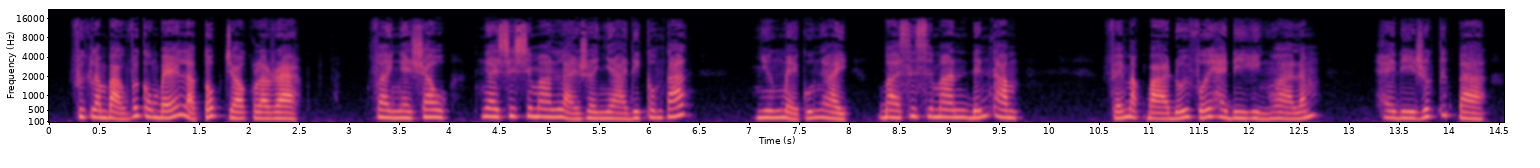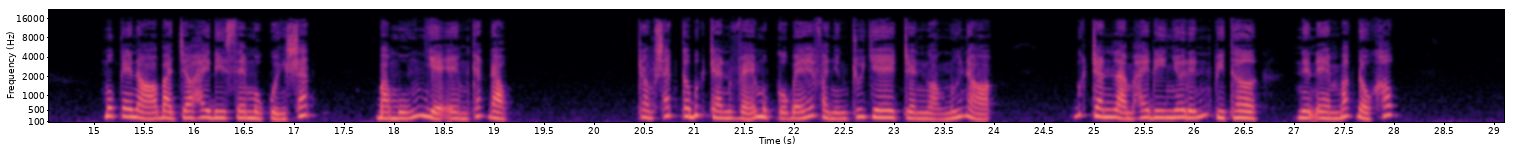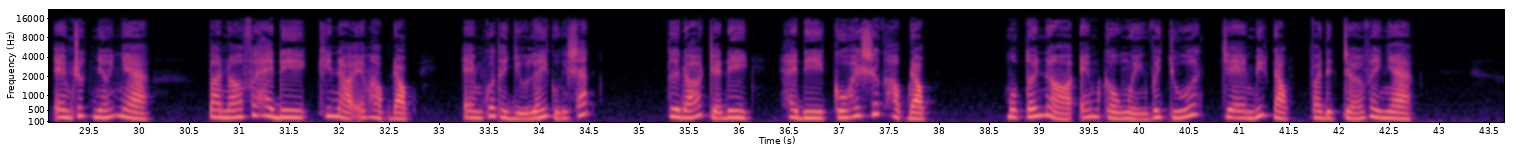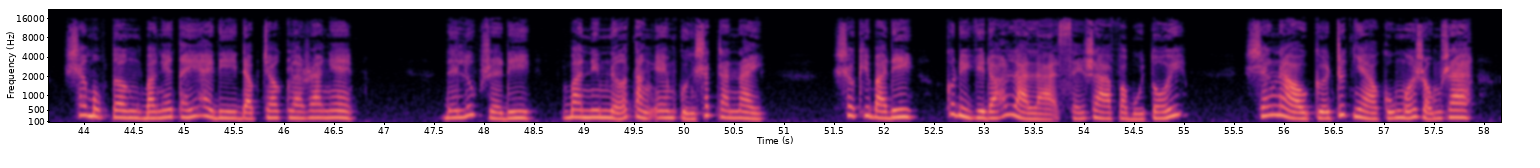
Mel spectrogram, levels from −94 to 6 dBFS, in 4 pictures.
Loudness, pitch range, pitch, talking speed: -22 LUFS, 215-265 Hz, 235 Hz, 190 wpm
